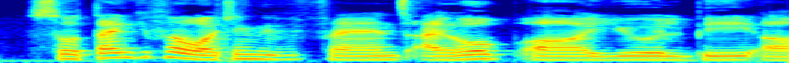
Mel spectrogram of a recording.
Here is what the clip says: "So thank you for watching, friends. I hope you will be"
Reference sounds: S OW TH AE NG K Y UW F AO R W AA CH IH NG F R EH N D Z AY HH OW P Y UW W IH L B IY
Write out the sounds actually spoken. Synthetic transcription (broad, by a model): S OW T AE NG K Y UW F AO R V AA CH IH NG F R EH N D Z AY HH OW P Y UW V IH L B IY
